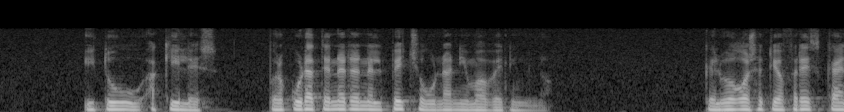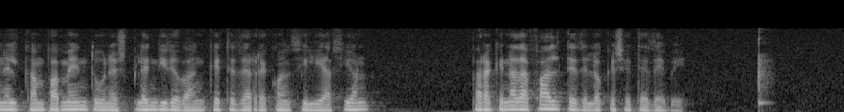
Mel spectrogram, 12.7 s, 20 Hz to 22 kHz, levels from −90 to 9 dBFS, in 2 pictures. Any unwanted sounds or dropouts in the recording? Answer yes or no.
yes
